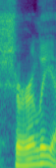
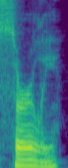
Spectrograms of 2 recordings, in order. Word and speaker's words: surly: I see the issue I've been pronouncing this as Shirley I think it's Surly you're feeling Surly like a like a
